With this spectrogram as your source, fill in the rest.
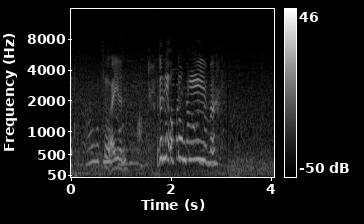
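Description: A young woman speaks cheerfully and close to a microphone.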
